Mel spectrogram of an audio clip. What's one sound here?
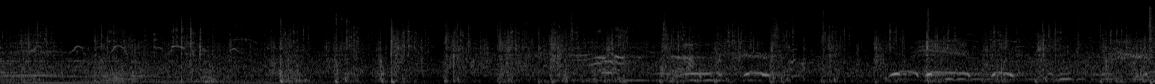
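Footsteps crunch on dirt.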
